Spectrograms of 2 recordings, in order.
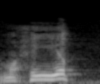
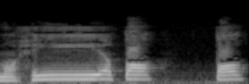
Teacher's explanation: فإذا سكنت الطاء اهتزت في مخرجها وخرجت بالتباعد بين طرفي عضو النطق · Shown in: second take · ولم تخرج بالقرع أو بالتصادم بين طرفي عضو النطق كبقية الحروف الساكنة، فنقول في السكون أطى محيط، ولا نقول محيط هكذا محيط، بل نقول محيط ط، فهكذا نخرجها بالتباعد بين طرفي عضو النطق شديدة مجهورة مستعلية مطبقة. · Term: القلقلة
